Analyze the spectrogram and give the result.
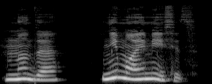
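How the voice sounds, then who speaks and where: A woman's voice: fairly high pitch, takes it slowly, mellow, voice pushed up. A woman voicing a cocky schoolboy who mocks his friends in a boastful tone. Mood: mocking. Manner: boastful, mocking. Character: cocky teasing schoolboy Sidyakin.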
